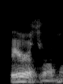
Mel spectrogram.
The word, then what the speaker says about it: Barathrum: How do you pronounce it? bathroom, Barathrum.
